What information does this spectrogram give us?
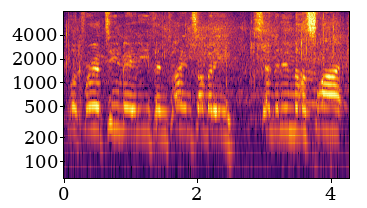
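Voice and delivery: high-pitched coaxing call; urging on. Real, not acted. Announcer urging Ethan to find a teammate, high urging. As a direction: urge the player on in a high voice.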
